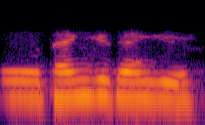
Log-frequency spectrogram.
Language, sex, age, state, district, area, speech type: Nepali, female, 18-30, West Bengal, Alipurduar, urban, conversation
